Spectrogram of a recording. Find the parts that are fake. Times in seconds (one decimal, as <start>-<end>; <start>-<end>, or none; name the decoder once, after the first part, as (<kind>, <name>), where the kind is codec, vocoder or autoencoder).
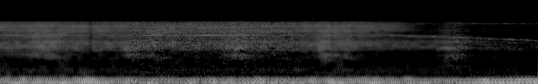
0.0-1.3 (vocoder, Vocos); 3.0-4.5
